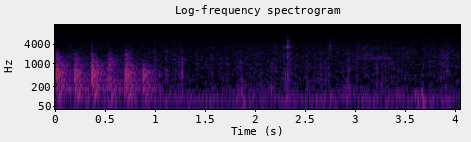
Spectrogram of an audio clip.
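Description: A quick run of knocks on a door in about the first second, then faint scattered ticks.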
